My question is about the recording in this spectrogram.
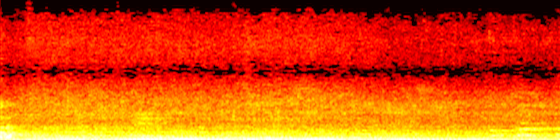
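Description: A steady low hum, like a motor or engine running.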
